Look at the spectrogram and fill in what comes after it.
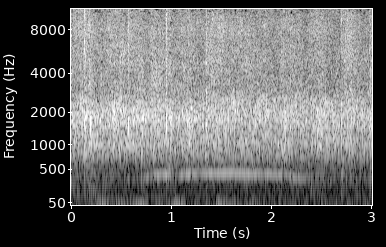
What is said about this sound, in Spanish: fuerte aplauso.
